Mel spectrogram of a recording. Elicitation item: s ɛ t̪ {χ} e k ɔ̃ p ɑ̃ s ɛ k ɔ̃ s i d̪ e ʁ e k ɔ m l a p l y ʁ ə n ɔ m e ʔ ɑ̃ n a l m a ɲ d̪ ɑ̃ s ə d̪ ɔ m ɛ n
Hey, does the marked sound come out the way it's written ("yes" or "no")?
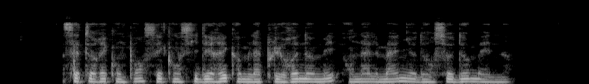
no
